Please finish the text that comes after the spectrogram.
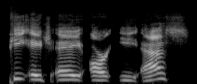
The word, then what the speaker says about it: Phares: Phares, last name spelled Phares. I know it sounds like Ferris Bueller or something like that. And while I'd love to have a day off, it's actually spelled with a PH, Phares.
